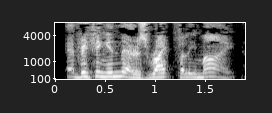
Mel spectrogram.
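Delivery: high, loud, anxious insistence; nervous. A narrator's reading. Eric defending his truck from a search, nervously. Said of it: "said Eric nervously".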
